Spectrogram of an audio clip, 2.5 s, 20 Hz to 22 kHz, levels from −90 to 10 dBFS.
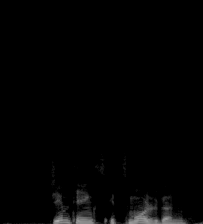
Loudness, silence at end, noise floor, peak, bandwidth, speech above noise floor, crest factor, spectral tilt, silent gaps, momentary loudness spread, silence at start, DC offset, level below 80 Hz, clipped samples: -37 LUFS; 0.2 s; -83 dBFS; -20 dBFS; 3.5 kHz; 47 dB; 16 dB; -10 dB/octave; none; 10 LU; 0.65 s; under 0.1%; -72 dBFS; under 0.1%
